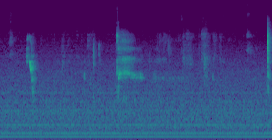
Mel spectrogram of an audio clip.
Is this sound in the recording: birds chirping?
yes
